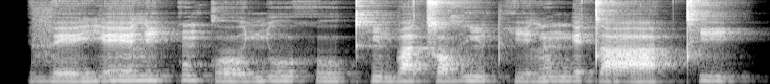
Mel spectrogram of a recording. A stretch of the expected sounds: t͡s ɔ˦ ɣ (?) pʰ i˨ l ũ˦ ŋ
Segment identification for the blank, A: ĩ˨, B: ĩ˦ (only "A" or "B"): B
